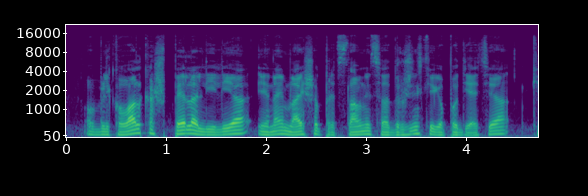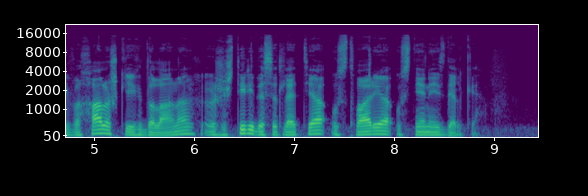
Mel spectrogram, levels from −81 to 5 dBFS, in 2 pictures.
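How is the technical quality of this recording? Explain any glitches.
Nothing in this recording jumps out as a glitch, so there's nothing here that needs explaining.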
